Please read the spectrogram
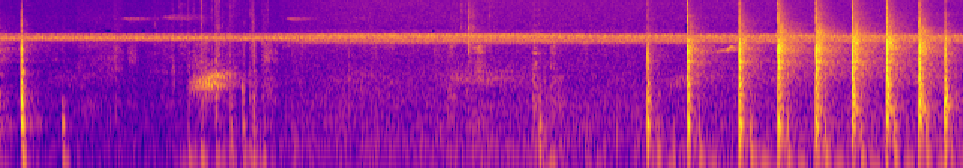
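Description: Hatchet blows on wood: one just after the start, then a quick run of sharp strikes at about four a second from a little past four seconds in. A steady high insect drone goes on underneath.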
